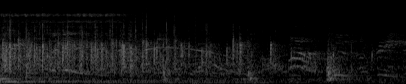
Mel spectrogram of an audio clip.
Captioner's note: applause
